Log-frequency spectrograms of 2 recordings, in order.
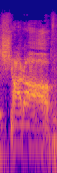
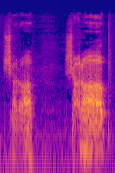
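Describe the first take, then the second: First: High, full-out shout; sudden outburst. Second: Harsh whisper building in force; whispering to himself. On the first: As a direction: shout it to silence the voices. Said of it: "and he says". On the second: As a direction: whisper it to yourself, pushing harder the second time. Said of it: "beginning to whisper to himself". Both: Acted.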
